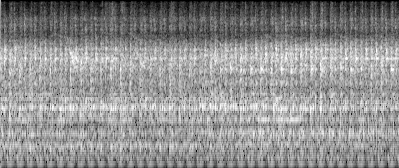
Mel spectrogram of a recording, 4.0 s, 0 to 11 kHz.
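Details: 2008 MX 4-speed motorcycle, original engine and exhaust: uneven single-cylinder idle with a loose, faint ticking knock over the exhaust beat; seller says engine knocks slightly (ngelitik), rough, needs service.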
